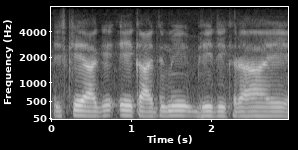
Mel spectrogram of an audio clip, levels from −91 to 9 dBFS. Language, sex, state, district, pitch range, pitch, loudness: Hindi, male, Uttar Pradesh, Lucknow, 115-125 Hz, 120 Hz, -16 LUFS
